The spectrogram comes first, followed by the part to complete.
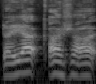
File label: "dayAk7aSa" In The Warm Water, Washo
